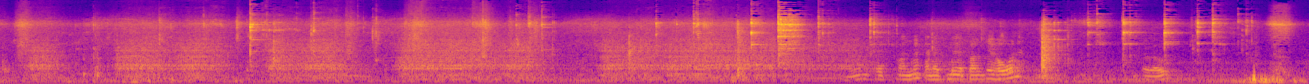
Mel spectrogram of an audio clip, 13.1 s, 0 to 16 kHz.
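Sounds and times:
spoons clinking on ceramic bowls: 0:10.4 - 0:12.5.

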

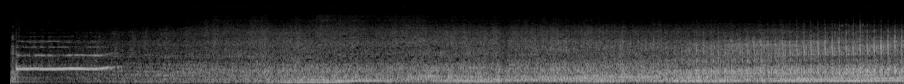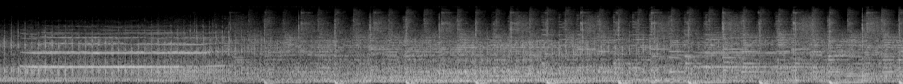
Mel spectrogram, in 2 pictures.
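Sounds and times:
held horn tone: 0:00.1 - 0:01.3, 0:09.2 - 0:18.0
diesel engine running: 0:01.0 - 0:18.0.

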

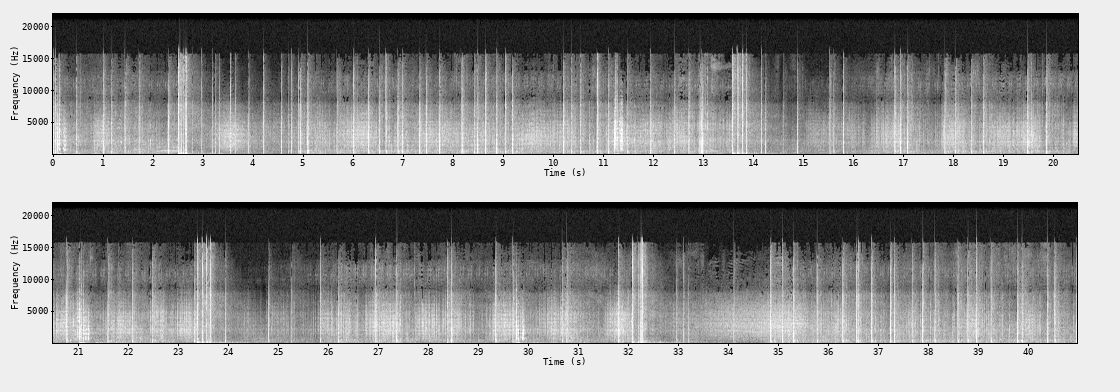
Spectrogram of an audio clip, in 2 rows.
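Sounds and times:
deep firework booms: 0:00.0 - 0:04.0, 0:29.6 - 0:33.5
fireworks bangs and crackles: 0:00.0 - 0:40.9.

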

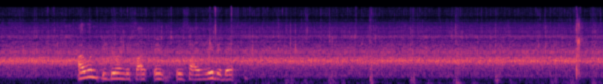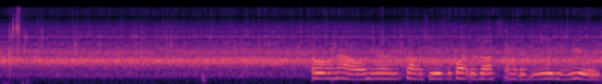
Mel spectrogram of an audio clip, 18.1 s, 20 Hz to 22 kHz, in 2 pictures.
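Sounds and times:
slime squelching in hands: 0:03.1 - 0:09.6.

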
